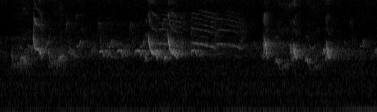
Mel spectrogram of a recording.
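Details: Common nightingale singing: a run of varied high whistled and chirping phrases, sharp notes and a fast rattling trill near the middle, with short gaps between phrases, over a steady low hum.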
